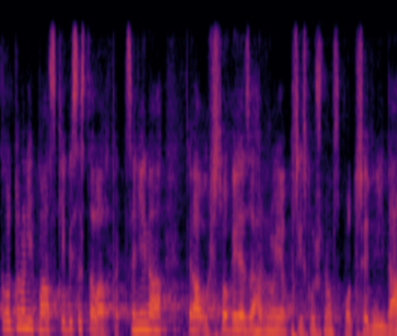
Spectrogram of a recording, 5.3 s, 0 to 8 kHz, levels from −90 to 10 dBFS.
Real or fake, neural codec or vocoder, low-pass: fake; codec, 16 kHz, 4 kbps, FreqCodec, smaller model; 7.2 kHz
